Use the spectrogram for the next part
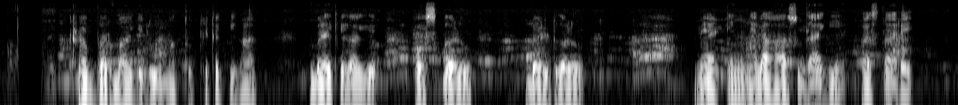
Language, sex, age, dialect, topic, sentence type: Kannada, male, 18-24, Mysore Kannada, agriculture, statement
